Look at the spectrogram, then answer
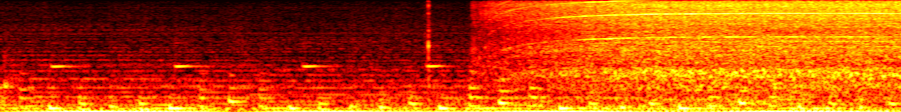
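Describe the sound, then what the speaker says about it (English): Electric drilling whine in the video game Stories Untold starts abruptly partway through and keeps going, loud and steady with a high pitched tone, over a constant low mechanical hum of lab equipment. "Why are we drilling into it?"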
